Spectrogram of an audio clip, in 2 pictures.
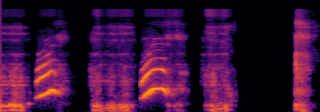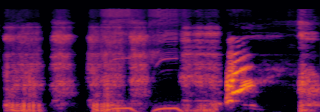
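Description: A girl's labored, strained breathing after a seizure: a run of harsh gasps, groaning moans and coughing sounds in uneven bursts with short pauses, some rising in pitch like wheezy cries, with no talking.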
